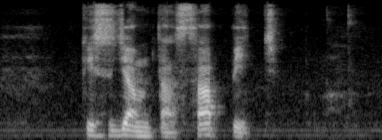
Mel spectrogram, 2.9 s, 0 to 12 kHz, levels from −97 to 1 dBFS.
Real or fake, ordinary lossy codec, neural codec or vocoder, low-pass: real; Opus, 32 kbps; none; 10.8 kHz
